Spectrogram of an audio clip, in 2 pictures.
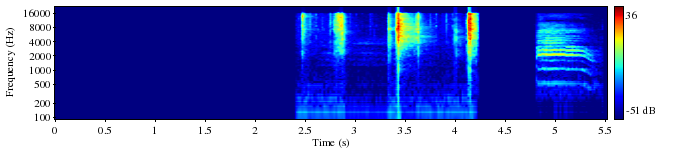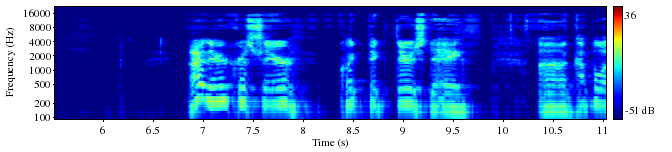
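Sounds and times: cat meow: 4.8s - 5.5s.

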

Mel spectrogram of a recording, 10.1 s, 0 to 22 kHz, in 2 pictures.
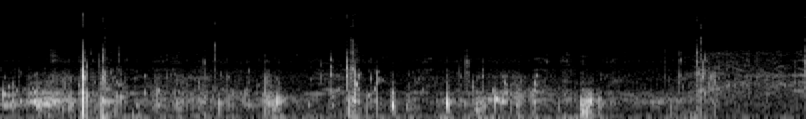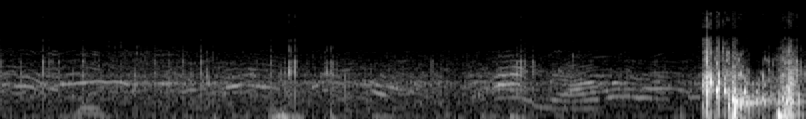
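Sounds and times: muffled underwater knocks and gurgles: 0.0s - 4.5s.

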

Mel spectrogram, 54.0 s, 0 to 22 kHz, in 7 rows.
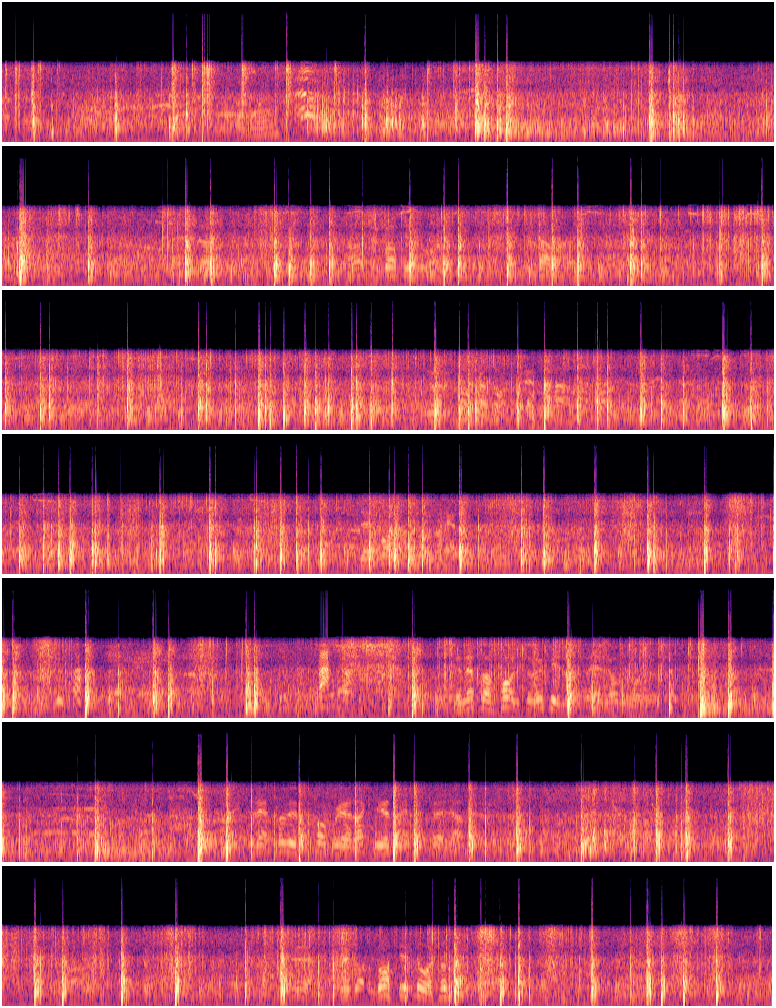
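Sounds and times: fireworks and firecrackers banging: 0.0s - 54.0s.

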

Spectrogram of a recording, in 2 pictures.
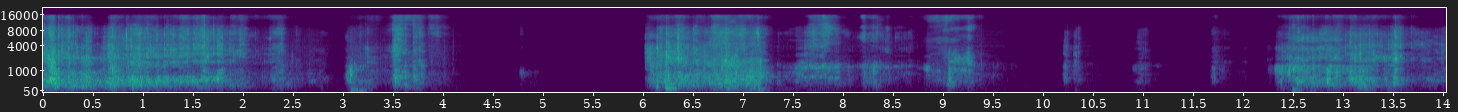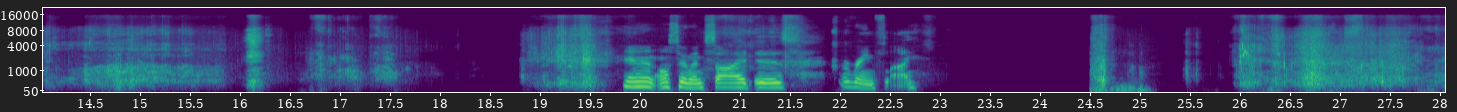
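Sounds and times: tent fabric rustling and crinkling: 0.0s - 4.2s, 6.0s - 18.2s, 18.8s - 19.8s, 24.5s - 28.0s.

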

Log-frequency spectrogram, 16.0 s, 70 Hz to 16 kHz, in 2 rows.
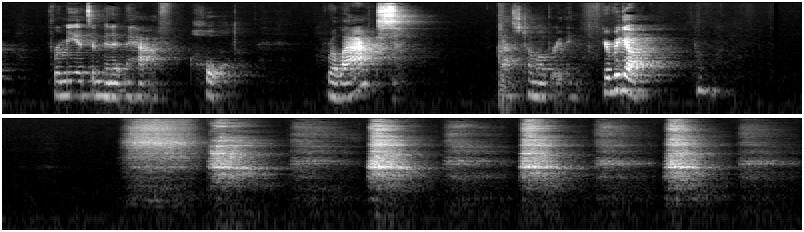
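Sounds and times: woman forceful rhythmic breathing: 8.3s - 16.0s.

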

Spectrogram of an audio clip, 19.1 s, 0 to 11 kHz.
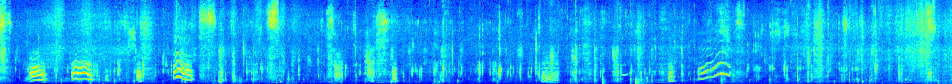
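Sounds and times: puppies suckling: 0.0s - 19.0s
puppy whimpering: 0.1s - 19.0s
puppy squeak: 13.4s - 14.7s.

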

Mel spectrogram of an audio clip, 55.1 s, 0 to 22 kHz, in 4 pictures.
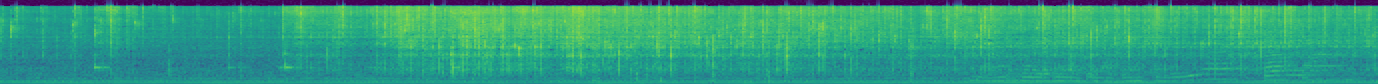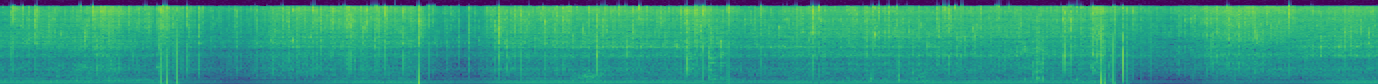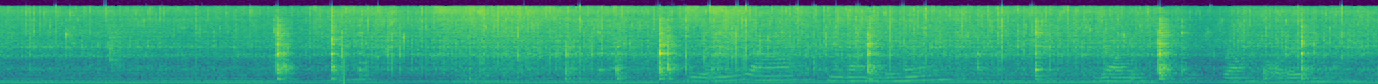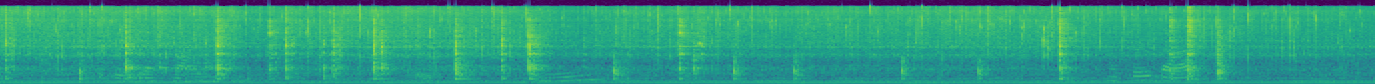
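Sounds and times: low hum: 0.0s - 15.8s
food sizzling in oil: 0.0s - 55.0s.

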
